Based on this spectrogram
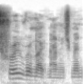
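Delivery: TRUE stressed and lifted with a rising tune.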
